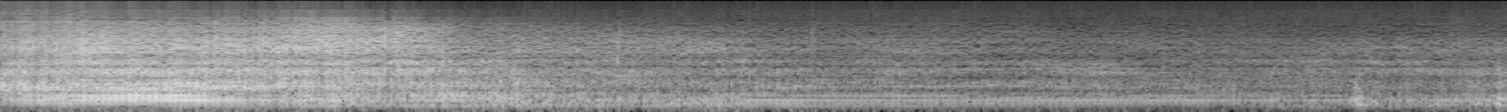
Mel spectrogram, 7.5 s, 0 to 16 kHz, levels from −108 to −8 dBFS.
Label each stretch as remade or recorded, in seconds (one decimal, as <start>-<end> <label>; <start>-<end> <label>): 0.0-7.5 remade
